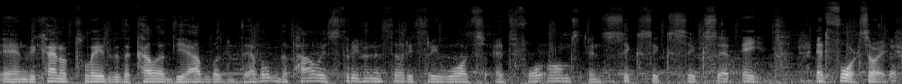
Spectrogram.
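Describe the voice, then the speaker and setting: Someone with a Serbo-Croatian accent speaks at a moderate pace over noticeable background noise. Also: man, medium pitch for a man, fairly even intonation. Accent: Balkan (Serbo-Croatian) accent in English. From former Yugoslavia. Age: 60s. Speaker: audio dealer. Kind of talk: interview. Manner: halting.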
